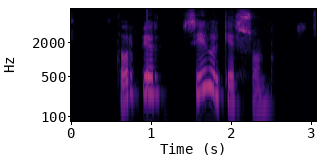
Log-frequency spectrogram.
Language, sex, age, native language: Icelandic, female, 30-39, Icelandic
